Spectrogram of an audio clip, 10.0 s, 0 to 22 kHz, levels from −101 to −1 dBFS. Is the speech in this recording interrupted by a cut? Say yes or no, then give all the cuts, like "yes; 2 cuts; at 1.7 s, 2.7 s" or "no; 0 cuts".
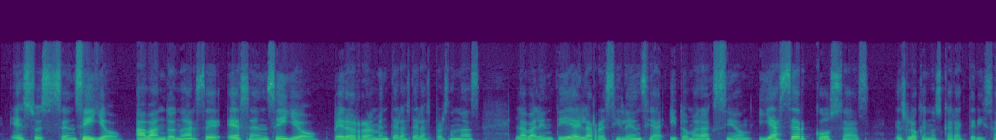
yes; 3 cuts; at 1.2 s, 3.3 s, 4.1 s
